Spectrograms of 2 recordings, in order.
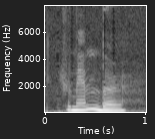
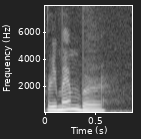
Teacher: Tidak ada R, tidak ada bunyi R sama sekali.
